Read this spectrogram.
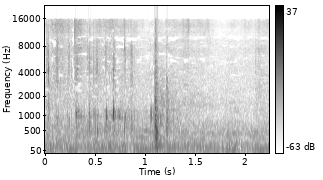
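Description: Dice clatter onto a table.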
